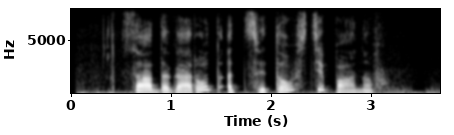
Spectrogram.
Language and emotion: Russian, neutral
